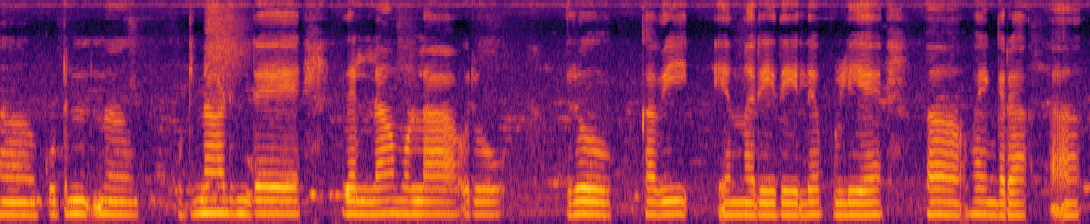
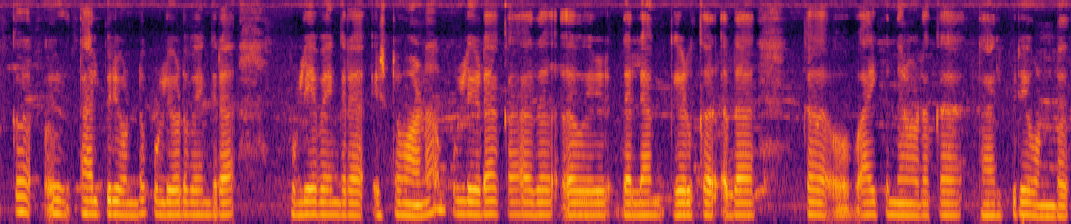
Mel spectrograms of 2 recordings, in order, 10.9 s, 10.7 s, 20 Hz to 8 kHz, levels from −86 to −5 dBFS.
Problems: none marked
